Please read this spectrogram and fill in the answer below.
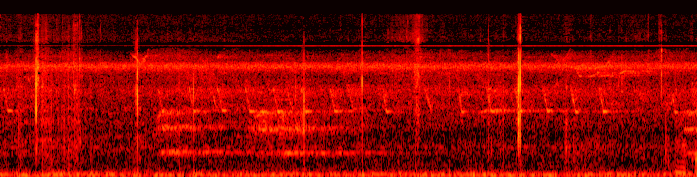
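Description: Outdoor forest ambience: a steady high-pitched insect drone over a low rumble, with a few sharp clicks and, between about one and a half and three seconds in, a faint held tone with overtones.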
